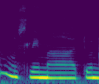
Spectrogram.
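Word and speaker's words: مسلماتٌ: की साउंड छोटी है लेकिन यहां सातुन है ना ये बड़ा है बड़ी वाली साउंड बन जाएगी ठीक है ये कह रहे हैं कि प्रोनाउंसिएशन में थोड़ा प्लूरल वाला थोड़ा लंबा हो जाएगा है ना मुस्लिमातुन कहेंगे मुस्लिमातुन अच्छा ब्रोकन प्लूरल जो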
